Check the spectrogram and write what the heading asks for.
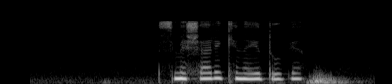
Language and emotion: Russian, neutral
